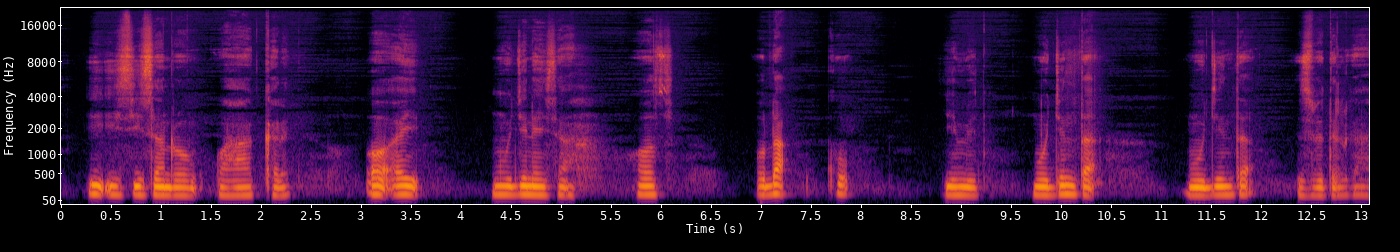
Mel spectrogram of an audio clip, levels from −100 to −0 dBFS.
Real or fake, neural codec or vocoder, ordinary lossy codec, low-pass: real; none; none; none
